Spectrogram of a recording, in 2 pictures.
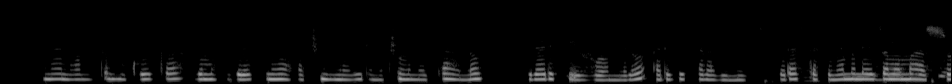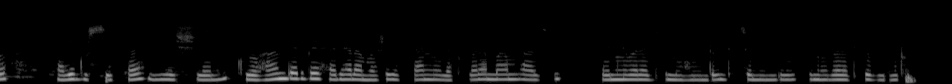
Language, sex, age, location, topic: Kinyarwanda, female, 18-24, Kigali, health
